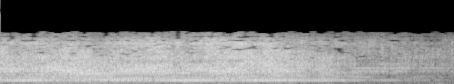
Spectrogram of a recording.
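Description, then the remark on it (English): In a Captain Midnight radio drama, the engine of a black airplane flying directly toward the characters drones loudly and steadily with a low, throbbing hum, holding strong for a few seconds before gradually fading away toward the end. No voices are heard. “It's a plane, Chuck. There it is. A black one. Flying directly this way.”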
